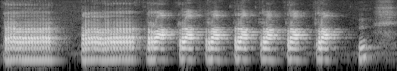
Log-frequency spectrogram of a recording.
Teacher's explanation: You have to have that vibration in the tongue. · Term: Arabic ra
